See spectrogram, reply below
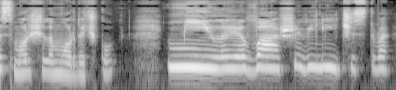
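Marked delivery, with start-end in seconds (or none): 1.7-3.9 медленно, дрожащий, умоляющий голос; голос дрожит от волнения; дрожащим голосом. A narrator's reading. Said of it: "дрожащим голосом сказала Ниточка". (дрожащим голосом)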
